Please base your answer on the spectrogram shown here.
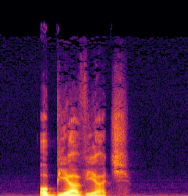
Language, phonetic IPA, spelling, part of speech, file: Polish, [ɔbʲˈjavʲjät͡ɕ], objawiać, verb, Pl-objawiać.ogg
